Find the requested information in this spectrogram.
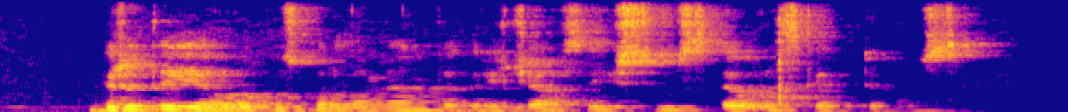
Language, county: Lithuanian, Marijampolė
